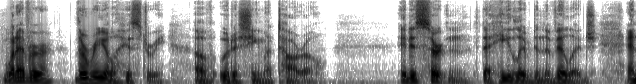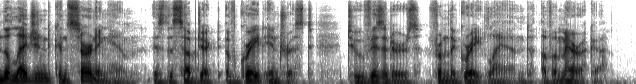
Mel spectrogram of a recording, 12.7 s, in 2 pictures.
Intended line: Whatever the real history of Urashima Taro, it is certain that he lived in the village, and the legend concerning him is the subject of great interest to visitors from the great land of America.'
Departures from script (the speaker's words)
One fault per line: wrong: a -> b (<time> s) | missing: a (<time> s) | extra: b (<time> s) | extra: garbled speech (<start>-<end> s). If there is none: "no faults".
no faults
